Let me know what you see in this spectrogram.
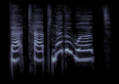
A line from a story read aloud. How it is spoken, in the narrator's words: said Myrtle brightly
